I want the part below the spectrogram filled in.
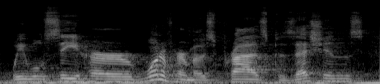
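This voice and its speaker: A man talks at a very slow pace. Noticeable background noise is present behind him. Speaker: town cultural administrator. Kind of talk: interview questions.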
